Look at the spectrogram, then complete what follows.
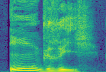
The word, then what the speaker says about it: Hongrie: La Hongrie. So remember, H doesn't exist, so you don't pronounce it. So it starts with on, and then gris. Final not pronounced.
